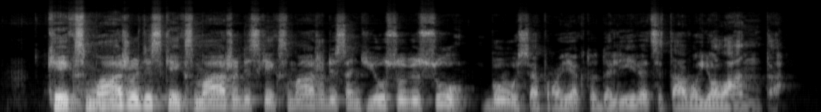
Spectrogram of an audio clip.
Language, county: Lithuanian, Kaunas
